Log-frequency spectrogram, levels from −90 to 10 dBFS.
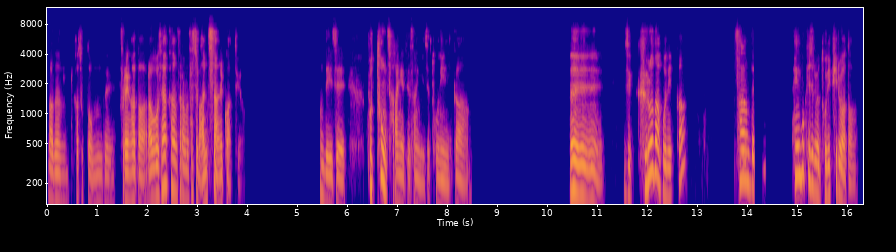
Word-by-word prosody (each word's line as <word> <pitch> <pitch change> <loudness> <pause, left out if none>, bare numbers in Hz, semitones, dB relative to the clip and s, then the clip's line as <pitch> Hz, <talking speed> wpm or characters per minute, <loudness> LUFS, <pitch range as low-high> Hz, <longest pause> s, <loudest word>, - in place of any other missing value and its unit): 나는 125 -3 -2
가족도 - - -8
없는데 115 -1 -9
불행하다.'라고 130 +2 +2
생각하는 180 -1 +2
사람은 145 -3 -2
사실 155 +3 -4
많진 110 +5 +3
않을 120 +1 -1
것 - - -5
같아요. - - -23 1.5
근데 130 -6 -2
이제 110 -2 -1 0.5
보통 - - +3
자랑의 125 -5 -3
대상이 110 -5 -8
이제 95 - -13
돈이니까 105 -2 -6 2.0
예예예. 145 - +5 0.4
이제 - - -5
그러다 240 +1 +5
보니까 155 - -1 1.0
사람들이 210 -3 +2 0.8
'행복해지려면 230 - +2
돈이 145 +2 -2
필요하다.' 110 - -1
135 Hz, 280 characters per minute, -23 LUFS, 115-170 Hz, 2.0 s, 예예예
